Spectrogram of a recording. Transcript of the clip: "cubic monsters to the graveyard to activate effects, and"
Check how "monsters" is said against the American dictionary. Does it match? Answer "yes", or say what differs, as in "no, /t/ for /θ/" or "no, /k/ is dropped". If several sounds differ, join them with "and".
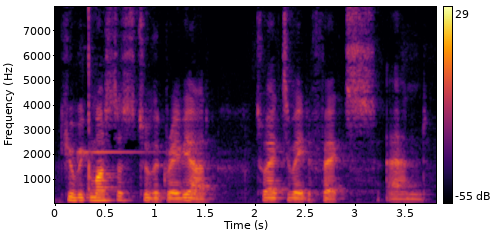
no, /n/ is dropped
